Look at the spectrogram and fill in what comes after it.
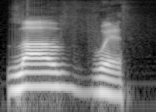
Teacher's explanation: this v actually links into the w so we get love with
